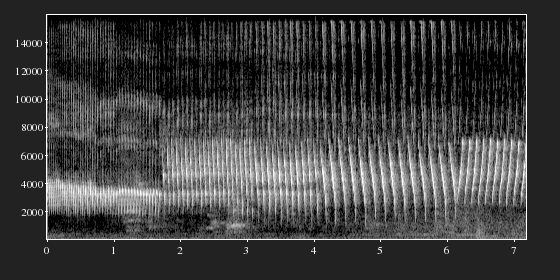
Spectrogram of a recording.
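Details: Canary in the wild singing, used for training young canaries: a sustained buzzy roll shifts to a higher trill, then accelerating loud downward-sweeping notes repeated rapidly, ending in a bright high roll.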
